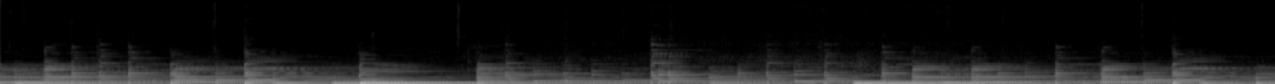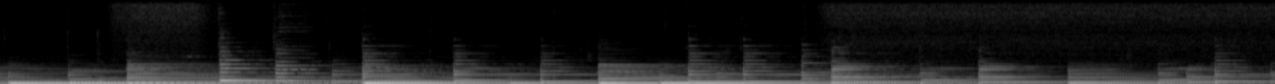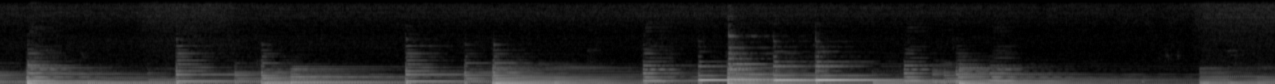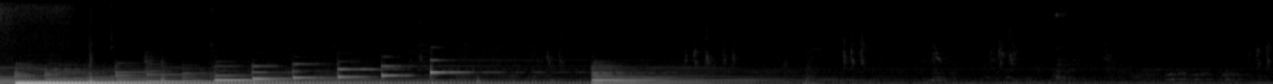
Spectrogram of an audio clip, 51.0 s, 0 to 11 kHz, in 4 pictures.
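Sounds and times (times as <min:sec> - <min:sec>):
electronic keyboard piano melody: 0:00.0 - 0:48.1.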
